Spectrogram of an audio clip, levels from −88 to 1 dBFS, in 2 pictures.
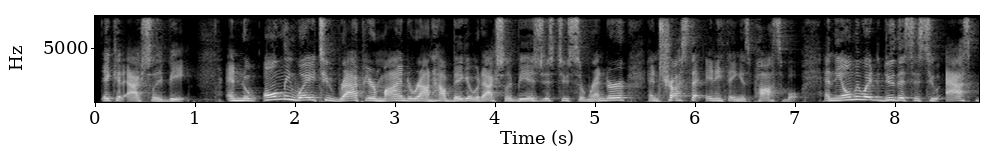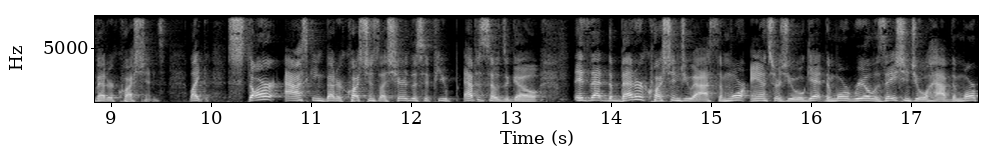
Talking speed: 250 wpm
